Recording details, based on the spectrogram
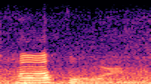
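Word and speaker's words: Hathorne: New England accent the the family name h a t h o r n e is naturally pronounced Hawthorne um but when he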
